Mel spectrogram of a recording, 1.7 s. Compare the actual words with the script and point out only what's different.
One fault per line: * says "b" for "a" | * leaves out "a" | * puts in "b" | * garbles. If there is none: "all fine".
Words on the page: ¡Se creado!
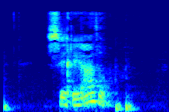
all fine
